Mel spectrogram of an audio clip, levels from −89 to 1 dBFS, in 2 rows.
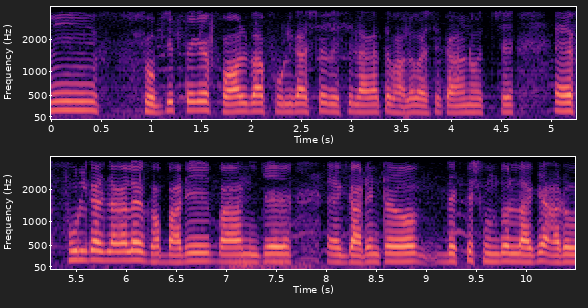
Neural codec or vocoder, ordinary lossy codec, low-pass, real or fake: none; none; 3.6 kHz; real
